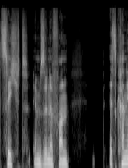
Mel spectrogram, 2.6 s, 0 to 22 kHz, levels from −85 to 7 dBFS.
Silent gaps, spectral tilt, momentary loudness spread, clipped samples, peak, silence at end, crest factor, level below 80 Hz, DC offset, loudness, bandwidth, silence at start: 1.79-1.84 s, 1.92-2.02 s; -5 dB/octave; 12 LU; under 0.1%; 0 dBFS; 0 s; 18 dB; -48 dBFS; under 0.1%; -19 LUFS; 17.5 kHz; 0 s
